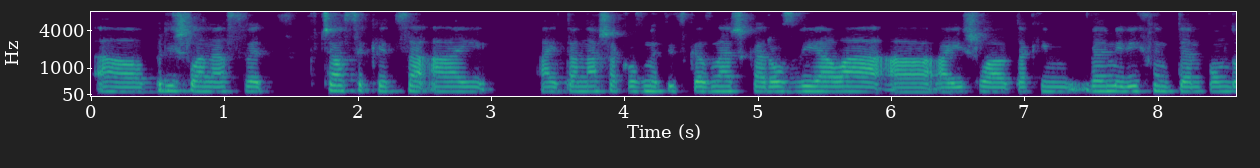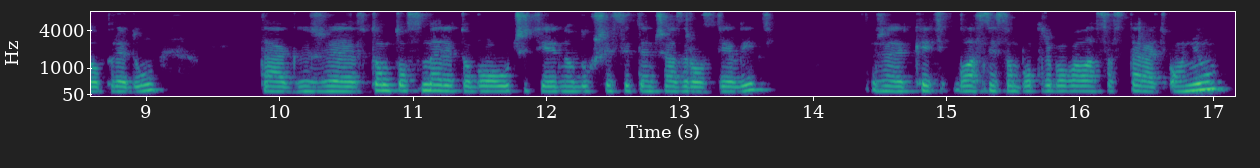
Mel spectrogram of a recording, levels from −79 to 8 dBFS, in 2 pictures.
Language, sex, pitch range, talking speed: Slovak, female, 165-185 Hz, 150 wpm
